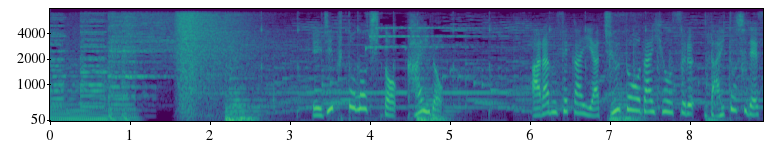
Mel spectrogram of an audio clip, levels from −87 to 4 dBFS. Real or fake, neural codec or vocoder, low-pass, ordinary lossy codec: real; none; 7.2 kHz; none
